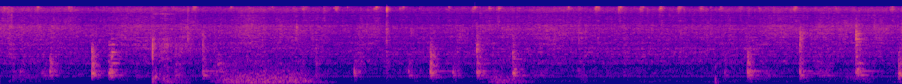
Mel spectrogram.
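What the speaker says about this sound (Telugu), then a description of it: "కొంచెం ఉప్పు వేసుకుంటే బాగా ఫ్రై అయిపోతాయండి ఉల్లిపాయలు" Onions frying with salt in a pan for a fish curry sizzle under frequent stirring scrapes and taps, with a louder burst of sizzling partway through and irregular clinks throughout.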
